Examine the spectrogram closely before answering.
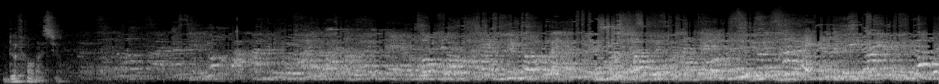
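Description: A group of women chatter and laugh in a large echoing room.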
